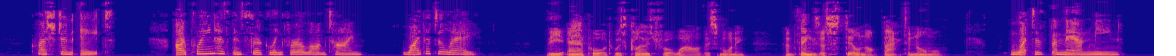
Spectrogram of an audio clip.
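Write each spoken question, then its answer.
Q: What does the man mean?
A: The airport was closed for a while and things aren't back to normal yet.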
